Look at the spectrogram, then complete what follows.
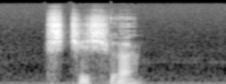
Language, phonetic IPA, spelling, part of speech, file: Polish, [ˈɕt͡ɕiɕlɛ], ściśle, adverb, Pl-ściśle.ogg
